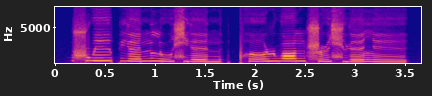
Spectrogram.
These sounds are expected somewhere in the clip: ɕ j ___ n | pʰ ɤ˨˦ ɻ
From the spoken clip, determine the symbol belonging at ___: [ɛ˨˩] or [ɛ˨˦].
ɛ˨˩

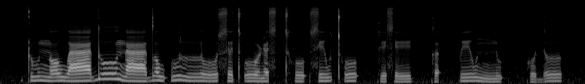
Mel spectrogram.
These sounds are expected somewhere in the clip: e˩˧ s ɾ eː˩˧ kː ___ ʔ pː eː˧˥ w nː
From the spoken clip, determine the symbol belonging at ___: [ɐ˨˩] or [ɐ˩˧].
ɐ˨˩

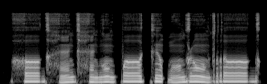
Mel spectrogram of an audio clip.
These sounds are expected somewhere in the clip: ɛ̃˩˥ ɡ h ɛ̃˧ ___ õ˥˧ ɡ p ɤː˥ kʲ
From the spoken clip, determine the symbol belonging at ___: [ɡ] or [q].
ɡ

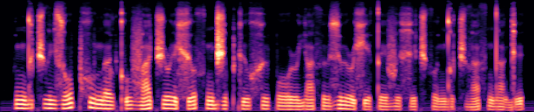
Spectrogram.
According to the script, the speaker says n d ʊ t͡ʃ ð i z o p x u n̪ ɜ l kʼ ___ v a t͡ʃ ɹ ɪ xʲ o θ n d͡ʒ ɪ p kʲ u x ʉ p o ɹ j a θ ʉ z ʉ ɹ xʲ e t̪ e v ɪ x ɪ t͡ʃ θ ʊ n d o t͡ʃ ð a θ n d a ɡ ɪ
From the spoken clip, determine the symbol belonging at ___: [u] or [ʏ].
u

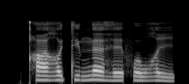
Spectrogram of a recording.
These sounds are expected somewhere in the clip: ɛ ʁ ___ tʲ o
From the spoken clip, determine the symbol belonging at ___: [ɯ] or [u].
ɯ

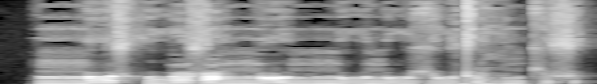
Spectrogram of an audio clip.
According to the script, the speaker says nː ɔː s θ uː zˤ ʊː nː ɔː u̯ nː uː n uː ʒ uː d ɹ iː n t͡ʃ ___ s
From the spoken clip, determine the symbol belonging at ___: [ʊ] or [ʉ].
ʊ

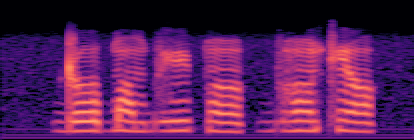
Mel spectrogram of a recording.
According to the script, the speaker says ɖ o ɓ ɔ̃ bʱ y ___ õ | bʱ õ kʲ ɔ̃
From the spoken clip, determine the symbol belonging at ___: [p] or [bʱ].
p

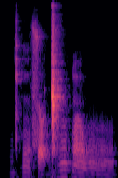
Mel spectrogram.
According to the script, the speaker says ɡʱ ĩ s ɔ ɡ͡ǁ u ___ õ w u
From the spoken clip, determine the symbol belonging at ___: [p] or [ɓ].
ɓ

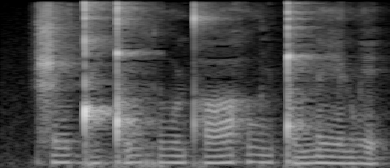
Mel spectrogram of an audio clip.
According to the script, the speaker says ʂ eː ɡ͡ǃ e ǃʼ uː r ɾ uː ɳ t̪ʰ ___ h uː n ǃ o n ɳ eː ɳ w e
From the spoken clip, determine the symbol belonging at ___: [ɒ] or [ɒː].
ɒː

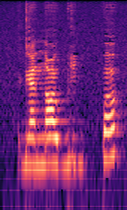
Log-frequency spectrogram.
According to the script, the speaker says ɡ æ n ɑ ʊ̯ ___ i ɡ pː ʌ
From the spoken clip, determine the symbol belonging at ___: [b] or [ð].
b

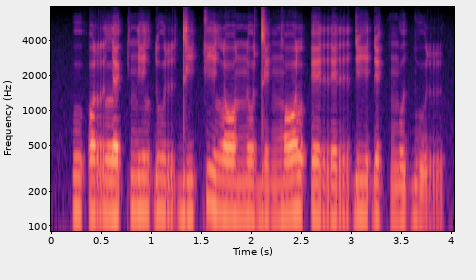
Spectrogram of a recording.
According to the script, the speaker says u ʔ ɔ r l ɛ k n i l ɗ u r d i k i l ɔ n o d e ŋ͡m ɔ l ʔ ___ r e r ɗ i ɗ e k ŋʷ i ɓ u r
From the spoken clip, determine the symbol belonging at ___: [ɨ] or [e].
e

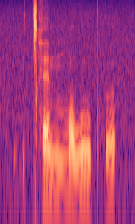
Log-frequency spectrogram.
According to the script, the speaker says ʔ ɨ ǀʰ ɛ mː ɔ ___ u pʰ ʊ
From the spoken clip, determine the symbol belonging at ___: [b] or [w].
w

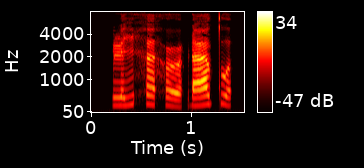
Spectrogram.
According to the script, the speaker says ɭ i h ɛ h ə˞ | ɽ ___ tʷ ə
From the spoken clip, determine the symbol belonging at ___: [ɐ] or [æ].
æ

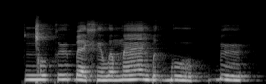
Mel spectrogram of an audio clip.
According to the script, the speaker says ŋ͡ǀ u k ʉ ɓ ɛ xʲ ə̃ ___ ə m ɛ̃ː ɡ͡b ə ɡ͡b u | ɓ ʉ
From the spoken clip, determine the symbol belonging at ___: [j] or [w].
w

